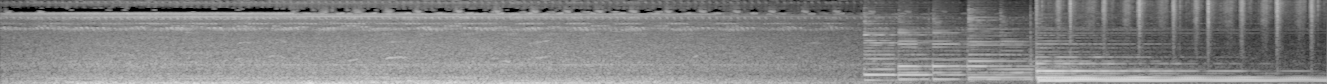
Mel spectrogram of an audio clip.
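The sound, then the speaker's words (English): Outdoor ambience of Mill River Park in Stamford, Connecticut: a steady, broad wash of background rumble, then a passing train adds loud, sustained tonal squeals and drones over the last few seconds. “It's Mill River Park in Stamford, Connecticut.”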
